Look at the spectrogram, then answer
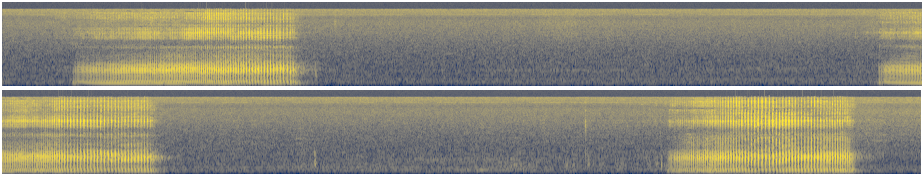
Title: Shihtzu snoring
